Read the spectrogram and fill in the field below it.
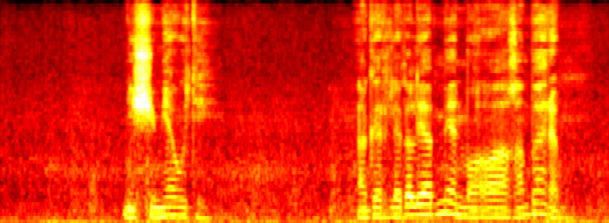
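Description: A teenage girl speaks softly.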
